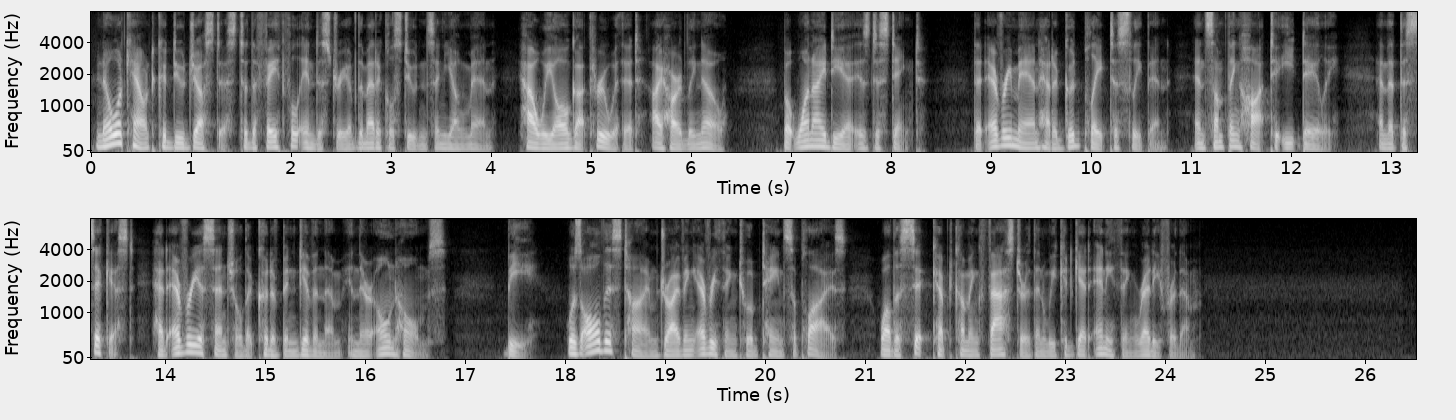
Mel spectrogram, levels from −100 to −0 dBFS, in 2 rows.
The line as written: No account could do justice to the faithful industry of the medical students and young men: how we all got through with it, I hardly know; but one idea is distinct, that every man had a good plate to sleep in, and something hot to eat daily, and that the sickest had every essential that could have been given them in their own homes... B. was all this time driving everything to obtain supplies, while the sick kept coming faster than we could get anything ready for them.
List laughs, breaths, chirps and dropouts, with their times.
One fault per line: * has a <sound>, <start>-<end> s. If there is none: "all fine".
all fine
